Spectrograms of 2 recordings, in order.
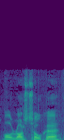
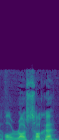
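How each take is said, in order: No difference in how they are said.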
